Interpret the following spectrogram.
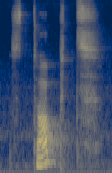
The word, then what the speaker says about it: stopped: Ici, dans ma terminaison ED, va avoir le son T. Donc ça donne walked, stopped, watched.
